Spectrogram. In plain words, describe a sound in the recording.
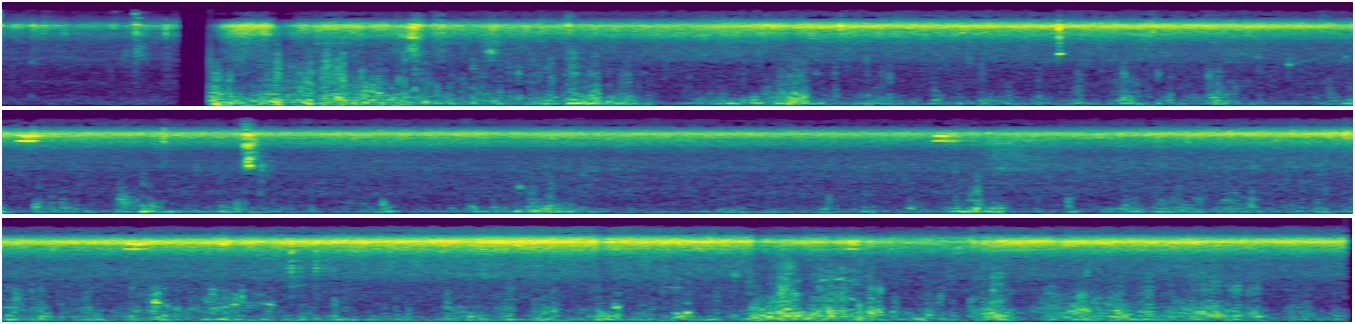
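Wind gusts buffet outdoors.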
